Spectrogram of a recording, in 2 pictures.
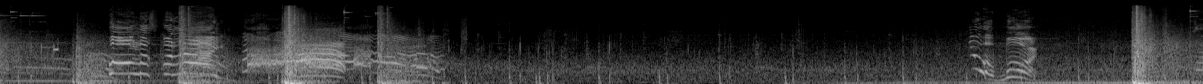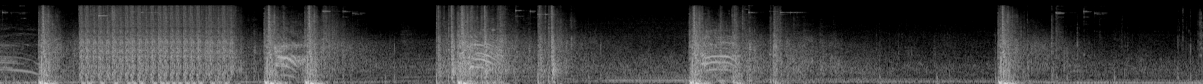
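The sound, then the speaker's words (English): Gunfire in a police role-play video game during a gas station robbery: many sharp shots in scattered bursts and volleys over ongoing background noise, with people talking at times. “Shots fired from the side of the building.”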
